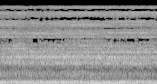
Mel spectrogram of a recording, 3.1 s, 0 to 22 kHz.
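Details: Car brought in running rough, cylinders 1-2 seemingly without compression; after start-up a steady idle with a rough, puffing low pulse and sharp hiss, exhaust escaping at a leaking exhaust manifold joint.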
